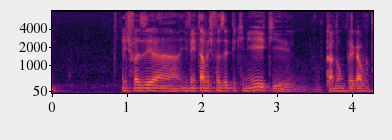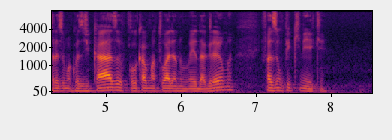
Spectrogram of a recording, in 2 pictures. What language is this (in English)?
Portuguese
